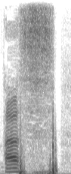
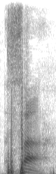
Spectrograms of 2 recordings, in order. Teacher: Lebih banyak alirannya ketika sukun daripada berharokat. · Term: kaidah hamas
